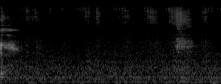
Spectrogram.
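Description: A pause between spoken phrases: faint room hiss, with one brief soft rustle near the end.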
